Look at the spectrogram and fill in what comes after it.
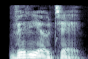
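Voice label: "videotape", American English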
